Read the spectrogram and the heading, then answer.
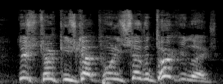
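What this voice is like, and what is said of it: John Madden impression. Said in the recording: “My name's Madden. Sorry, that was your impersonation too.”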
